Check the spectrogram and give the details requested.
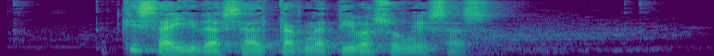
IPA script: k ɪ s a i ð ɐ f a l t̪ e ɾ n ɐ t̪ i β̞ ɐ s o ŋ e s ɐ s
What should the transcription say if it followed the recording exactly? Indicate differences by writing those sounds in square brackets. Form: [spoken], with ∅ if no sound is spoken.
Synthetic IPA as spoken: k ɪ s a i ð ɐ [s] a l t̪ e ɾ n [a] t̪ i β̞ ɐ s o ŋ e s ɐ s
